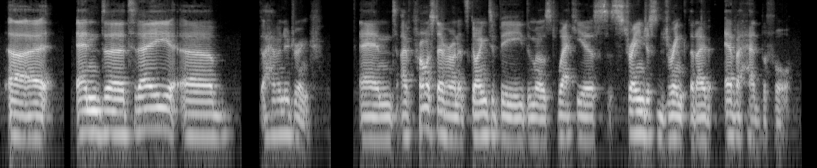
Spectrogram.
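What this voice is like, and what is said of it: Nasal congested voice. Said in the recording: “I sound a bit nasally ... I have been a bit sick over the last couple days”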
